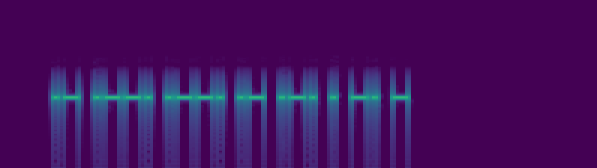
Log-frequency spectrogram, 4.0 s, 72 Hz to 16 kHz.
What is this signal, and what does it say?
Morse code, heard as a keyed tone, about 34 wpm, 700 Hz. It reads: APPARENT
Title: LY Suffix - Top 100 Words with Base Words 35wpm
